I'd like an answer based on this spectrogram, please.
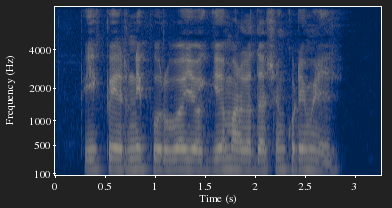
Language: Marathi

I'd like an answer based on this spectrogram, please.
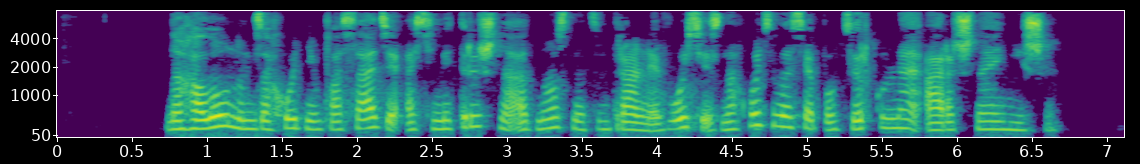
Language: Belarusian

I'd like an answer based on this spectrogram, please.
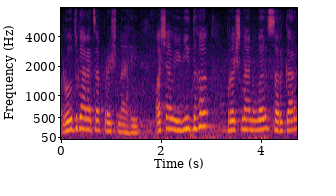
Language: Marathi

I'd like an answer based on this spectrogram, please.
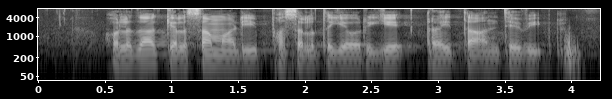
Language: Kannada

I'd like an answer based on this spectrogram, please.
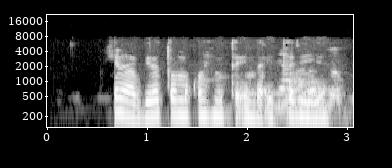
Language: Kinyarwanda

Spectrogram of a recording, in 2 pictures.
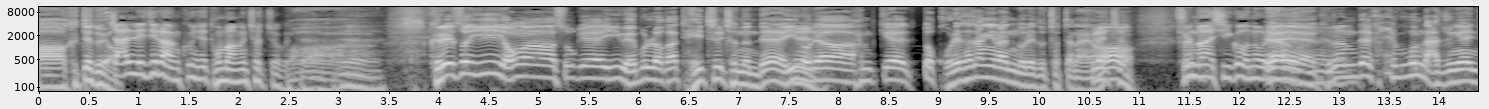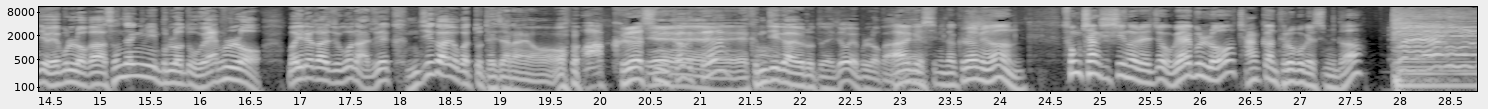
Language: Korean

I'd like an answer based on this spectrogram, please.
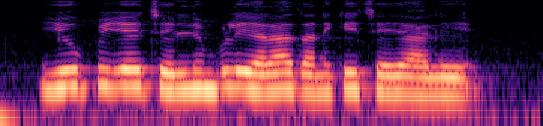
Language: Telugu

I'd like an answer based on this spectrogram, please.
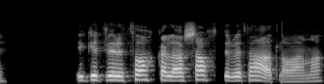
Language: Icelandic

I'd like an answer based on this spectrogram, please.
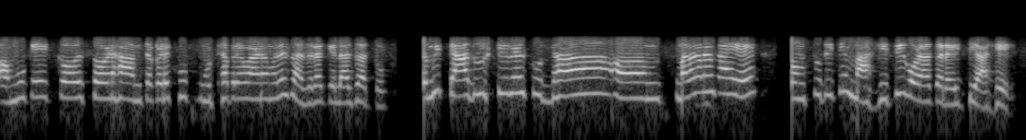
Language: Marathi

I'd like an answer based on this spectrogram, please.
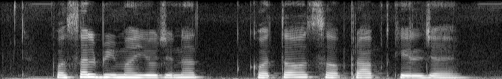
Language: Maithili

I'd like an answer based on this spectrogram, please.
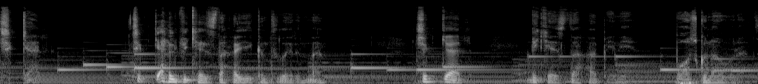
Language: Turkish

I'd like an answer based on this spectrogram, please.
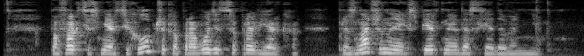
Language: Belarusian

